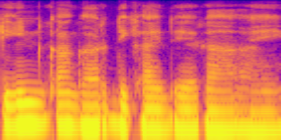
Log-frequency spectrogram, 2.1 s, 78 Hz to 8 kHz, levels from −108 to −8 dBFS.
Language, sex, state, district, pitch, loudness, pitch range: Hindi, male, West Bengal, Alipurduar, 115 Hz, -14 LUFS, 105-125 Hz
